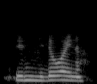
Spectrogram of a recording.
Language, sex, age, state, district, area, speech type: Manipuri, female, 30-45, Manipur, Kangpokpi, urban, conversation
